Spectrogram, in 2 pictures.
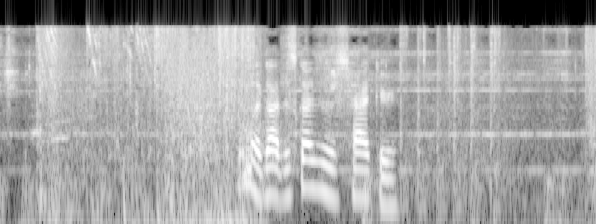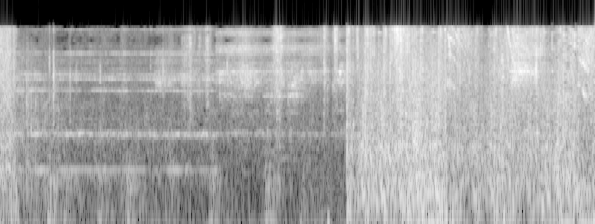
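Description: Rapid gunshots crack repeatedly.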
